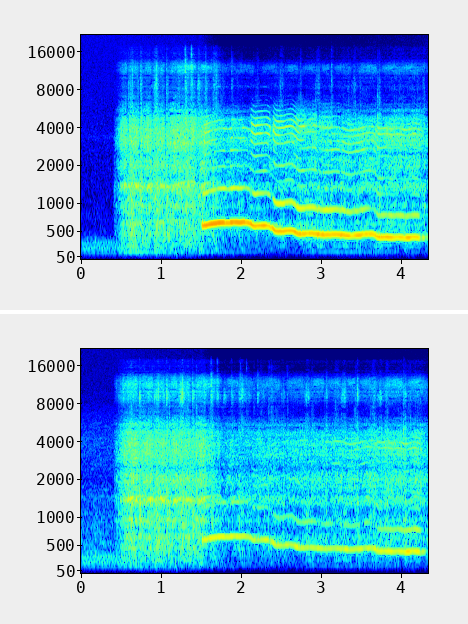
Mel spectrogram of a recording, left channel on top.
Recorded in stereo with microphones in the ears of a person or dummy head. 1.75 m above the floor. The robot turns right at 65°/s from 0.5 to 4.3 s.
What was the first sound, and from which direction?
Singing, 20° left.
